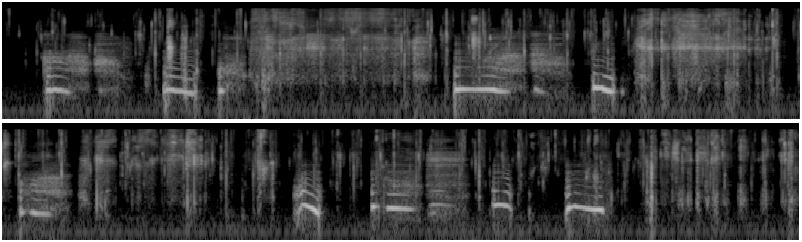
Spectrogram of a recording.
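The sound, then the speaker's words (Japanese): Wet mouth sounds of ear licking and smacking, with sticky clicks and slurps coming in irregular bursts for the whole stretch, with soft breathy vocal murmurs between them. “耳舐めてもらうだけでシコシコできて、お射精気分高まってきちゃうの、えらいですね。”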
